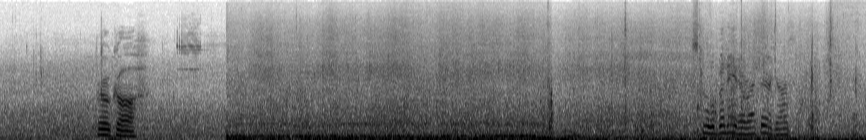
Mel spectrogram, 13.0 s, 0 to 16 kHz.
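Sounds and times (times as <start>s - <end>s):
water noise: 0.0s - 13.0s
wind buffeting microphone: 0.0s - 13.0s
boat motor running: 3.4s - 11.0s.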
